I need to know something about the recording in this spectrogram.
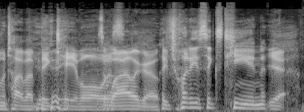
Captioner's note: laughs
